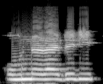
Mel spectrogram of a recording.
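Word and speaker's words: honorary: ऑनरेबल person, honest man, ऑनररी post, ये सब होता है क्योंकि यहाँ पे हर जगह आपका एच साइलेंट रहेगा और एच जो साइलेंट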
